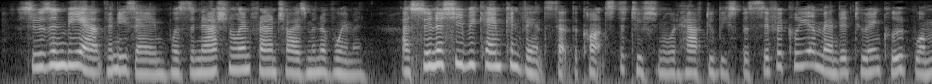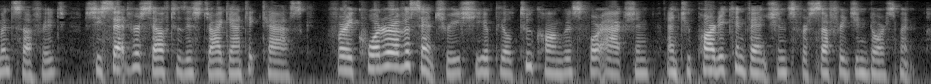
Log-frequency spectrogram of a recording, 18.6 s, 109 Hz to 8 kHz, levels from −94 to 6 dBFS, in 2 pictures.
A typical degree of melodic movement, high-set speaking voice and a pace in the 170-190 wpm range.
Yes: average, 3.2 semitones; high, 200 Hz; average, 175 wpm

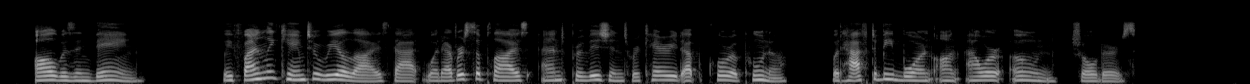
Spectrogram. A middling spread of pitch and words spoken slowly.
Yes: average, 3.3 semitones; slow, 130 wpm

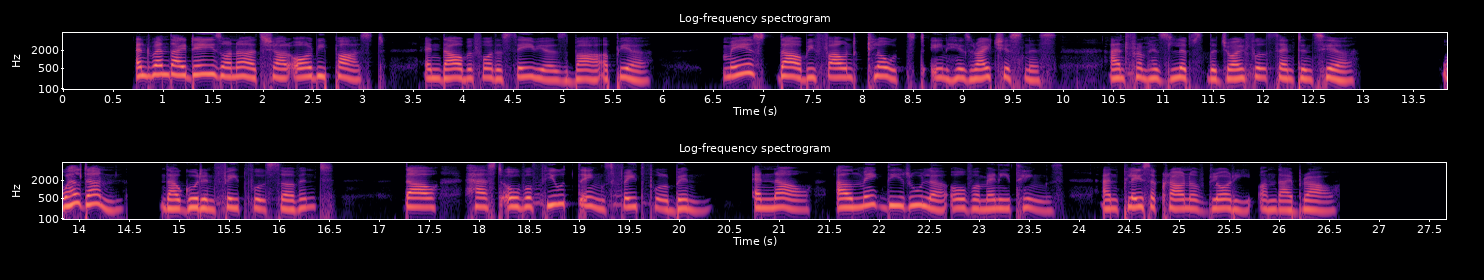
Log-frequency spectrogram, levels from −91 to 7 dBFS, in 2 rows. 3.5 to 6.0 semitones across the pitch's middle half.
No: average, 3.0 semitones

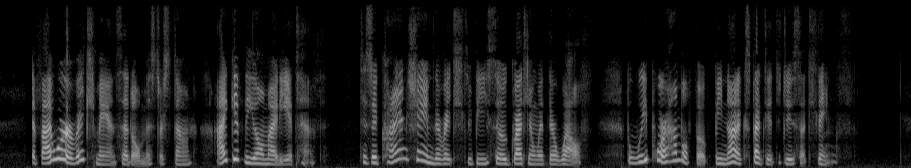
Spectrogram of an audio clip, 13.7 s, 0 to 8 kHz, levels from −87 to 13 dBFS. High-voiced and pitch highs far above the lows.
Yes: very high, 250 Hz; wide, 5.7 semitones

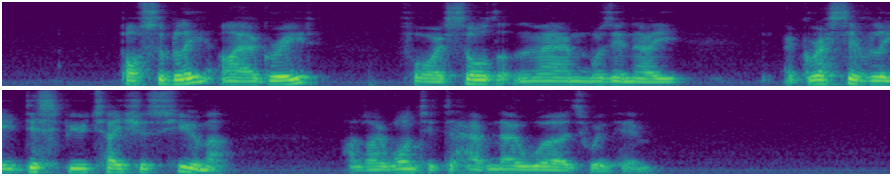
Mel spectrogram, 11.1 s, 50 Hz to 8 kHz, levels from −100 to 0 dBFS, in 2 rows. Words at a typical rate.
No: slow, 130 wpm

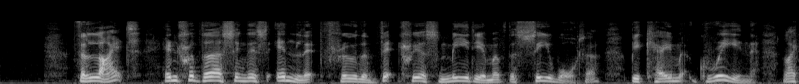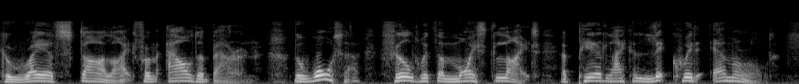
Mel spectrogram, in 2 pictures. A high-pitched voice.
No: medium, 145 Hz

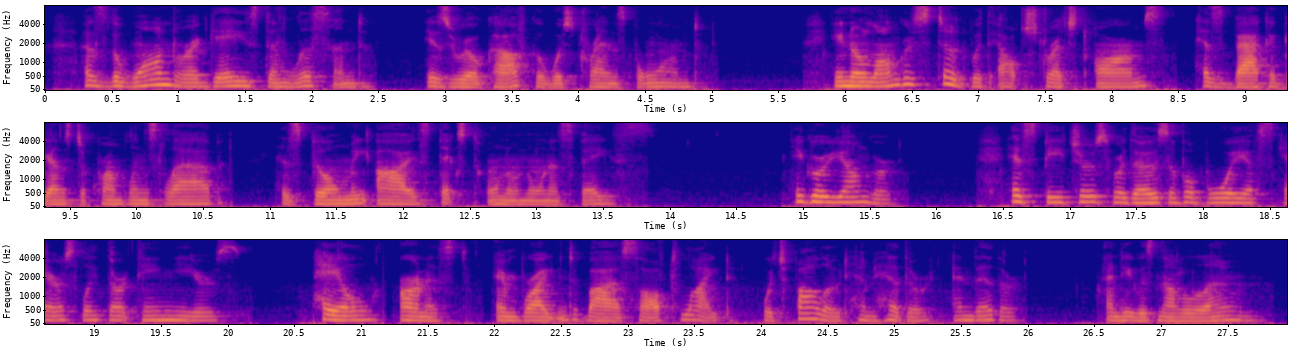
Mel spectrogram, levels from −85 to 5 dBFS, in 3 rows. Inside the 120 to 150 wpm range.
Yes: slow, 135 wpm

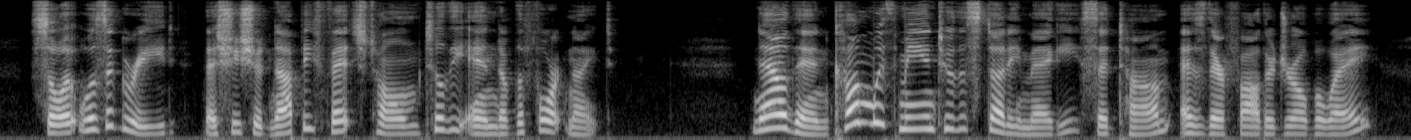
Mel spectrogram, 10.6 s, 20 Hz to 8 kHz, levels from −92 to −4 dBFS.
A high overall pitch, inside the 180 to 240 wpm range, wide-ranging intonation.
No: medium, 175 Hz; average, 185 wpm; wide, 7.8 semitones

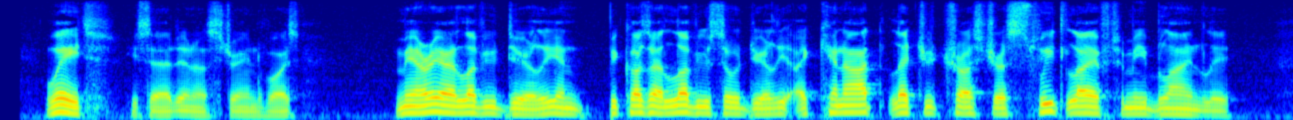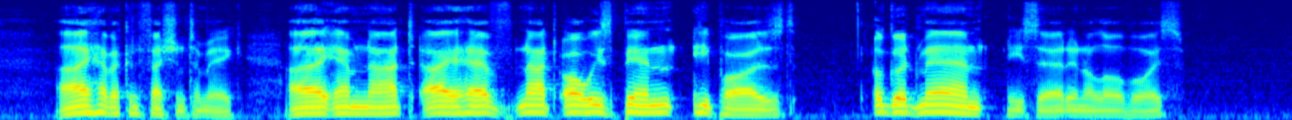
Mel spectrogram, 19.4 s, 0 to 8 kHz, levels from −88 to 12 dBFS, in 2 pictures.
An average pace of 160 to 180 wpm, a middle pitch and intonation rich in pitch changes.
No: average, 170 wpm; low, 110 Hz; wide, 5.9 semitones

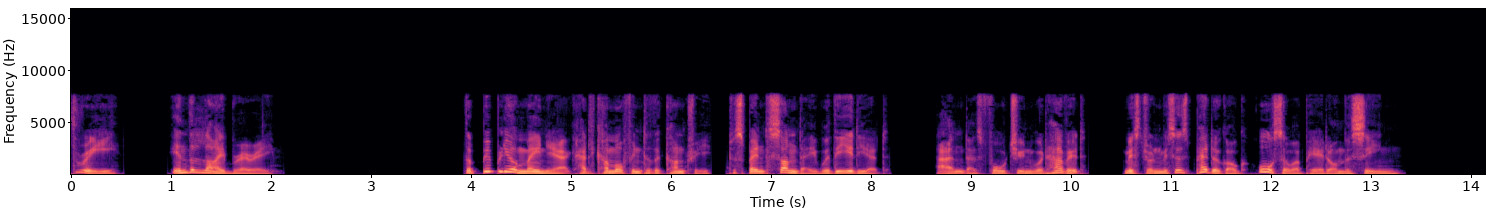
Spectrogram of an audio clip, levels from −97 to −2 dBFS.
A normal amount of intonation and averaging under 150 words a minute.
No: wide, 8.6 semitones; average, 140 wpm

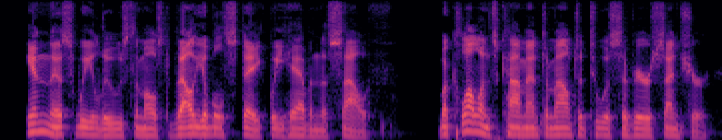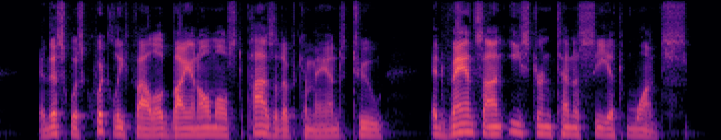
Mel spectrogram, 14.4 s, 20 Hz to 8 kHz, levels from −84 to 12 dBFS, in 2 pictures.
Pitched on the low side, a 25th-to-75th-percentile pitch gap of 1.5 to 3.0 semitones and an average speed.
Yes: low, 100 Hz; average, 2.7 semitones; average, 155 wpm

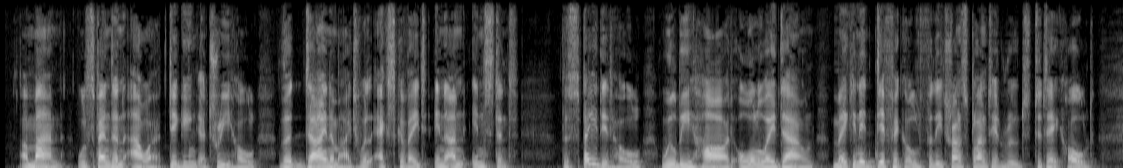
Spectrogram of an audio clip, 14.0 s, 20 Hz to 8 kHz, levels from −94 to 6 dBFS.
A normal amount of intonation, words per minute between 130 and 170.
No: wide, 6.2 semitones; average, 160 wpm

